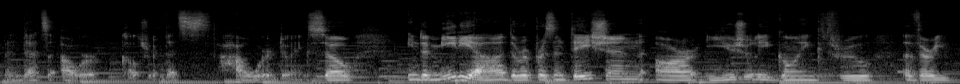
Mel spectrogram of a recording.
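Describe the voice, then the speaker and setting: A man in his thirties from Israel speaks with an Israeli accent and a gravelly edge, working through his thoughts haltingly as an interviewee. He is picked up from a distance, with guitar music playing behind him. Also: lowish voice, a little mellow. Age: 30s. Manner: halting, thinking aloud. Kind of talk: reflective interview answers.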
